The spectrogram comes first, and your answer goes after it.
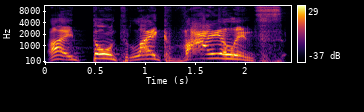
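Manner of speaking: high, drawn-out shouted war cry; battle cry. Acted. Player screaming a battle cry as his sword fighter attacks, shouted. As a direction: cry it out slowly and loud, pitched well up. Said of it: "scream my battle cry".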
